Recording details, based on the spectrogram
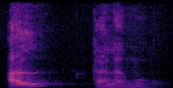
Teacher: instead of ending in bun it became bu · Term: tanween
